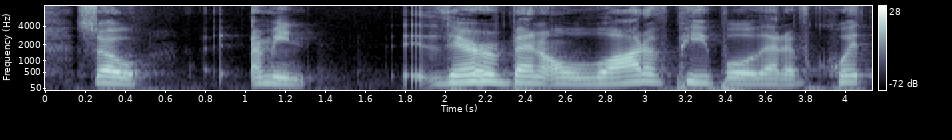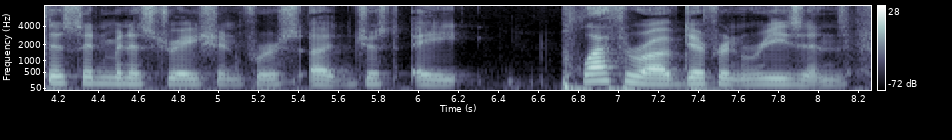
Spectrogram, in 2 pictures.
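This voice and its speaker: A man with a plain, everyday voice, fairly high in pitch, speaks at a moderate pace with ordinary pitch variation in a very clean recording with a silent background. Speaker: podcast host. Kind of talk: political podcast co-host patter, promoting the show and teasing upcoming segments. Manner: fluent radio-style delivery with many filler 'uh's and restarts; upbeat, announcer-like, with teasing segment lead-ins.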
